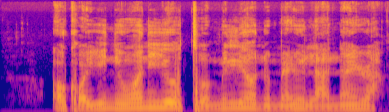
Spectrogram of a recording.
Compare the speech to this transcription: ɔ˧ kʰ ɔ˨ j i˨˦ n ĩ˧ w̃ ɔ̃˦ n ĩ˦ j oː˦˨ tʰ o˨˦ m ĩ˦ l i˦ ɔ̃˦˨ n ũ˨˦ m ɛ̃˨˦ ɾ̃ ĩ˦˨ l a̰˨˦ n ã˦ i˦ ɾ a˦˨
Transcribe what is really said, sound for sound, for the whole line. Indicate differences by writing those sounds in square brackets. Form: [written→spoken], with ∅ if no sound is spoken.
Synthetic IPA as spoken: ɔ˧ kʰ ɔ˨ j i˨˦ n ĩ˧ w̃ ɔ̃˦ n ĩ˦ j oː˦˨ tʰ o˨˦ m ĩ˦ l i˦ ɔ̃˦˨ n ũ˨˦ m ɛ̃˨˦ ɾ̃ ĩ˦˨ l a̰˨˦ n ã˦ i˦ ɾ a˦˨

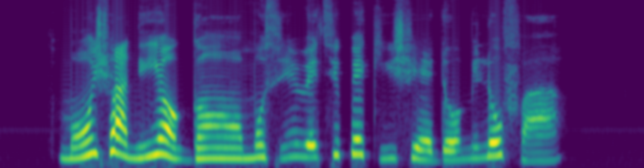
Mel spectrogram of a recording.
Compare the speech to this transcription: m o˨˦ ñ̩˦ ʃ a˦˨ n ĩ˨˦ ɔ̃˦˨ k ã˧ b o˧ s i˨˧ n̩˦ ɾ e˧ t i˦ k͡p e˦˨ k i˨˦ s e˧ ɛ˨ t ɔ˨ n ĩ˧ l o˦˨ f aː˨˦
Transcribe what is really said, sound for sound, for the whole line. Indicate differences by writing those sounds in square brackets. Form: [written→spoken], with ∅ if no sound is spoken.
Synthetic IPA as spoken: m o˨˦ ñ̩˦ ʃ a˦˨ n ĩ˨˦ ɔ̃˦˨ [k→ɡ] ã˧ [b→m] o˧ s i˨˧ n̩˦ ɾ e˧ t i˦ k͡p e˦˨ k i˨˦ [s→ʃ] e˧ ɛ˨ [t→d] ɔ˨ [n→m] ĩ˧ l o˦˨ f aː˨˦

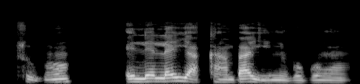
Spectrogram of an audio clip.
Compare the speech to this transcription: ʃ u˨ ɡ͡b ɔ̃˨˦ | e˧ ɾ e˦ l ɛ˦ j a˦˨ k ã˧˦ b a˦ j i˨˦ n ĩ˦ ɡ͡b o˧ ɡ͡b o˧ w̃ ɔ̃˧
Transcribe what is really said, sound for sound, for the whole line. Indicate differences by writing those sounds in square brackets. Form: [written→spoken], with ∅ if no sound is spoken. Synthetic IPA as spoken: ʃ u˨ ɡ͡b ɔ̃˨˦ | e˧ [ɾ→l] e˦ l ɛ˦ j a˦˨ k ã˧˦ b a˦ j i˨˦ n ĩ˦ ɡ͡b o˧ ɡ͡b o˧ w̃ ɔ̃˧

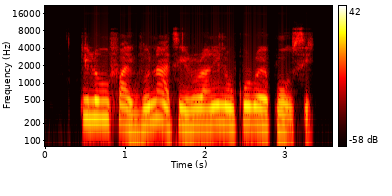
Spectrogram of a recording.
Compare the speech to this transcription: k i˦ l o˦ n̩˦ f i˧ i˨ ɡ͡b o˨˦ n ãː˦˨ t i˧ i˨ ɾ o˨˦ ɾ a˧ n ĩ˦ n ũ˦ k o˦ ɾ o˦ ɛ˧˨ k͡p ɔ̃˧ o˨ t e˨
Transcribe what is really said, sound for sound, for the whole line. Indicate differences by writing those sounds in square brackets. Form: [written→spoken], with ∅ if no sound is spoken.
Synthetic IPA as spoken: k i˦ l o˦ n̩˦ f [i˧→a˧] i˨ ɡ͡b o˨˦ n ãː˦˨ t i˧ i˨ ɾ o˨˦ ɾ a˧ n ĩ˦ n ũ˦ k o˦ ɾ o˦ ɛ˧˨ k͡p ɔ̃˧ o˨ [t→s] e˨

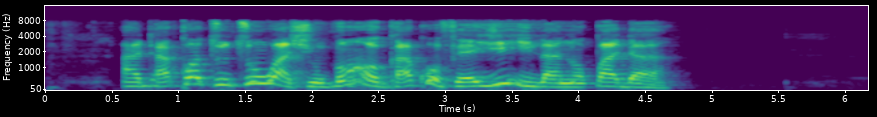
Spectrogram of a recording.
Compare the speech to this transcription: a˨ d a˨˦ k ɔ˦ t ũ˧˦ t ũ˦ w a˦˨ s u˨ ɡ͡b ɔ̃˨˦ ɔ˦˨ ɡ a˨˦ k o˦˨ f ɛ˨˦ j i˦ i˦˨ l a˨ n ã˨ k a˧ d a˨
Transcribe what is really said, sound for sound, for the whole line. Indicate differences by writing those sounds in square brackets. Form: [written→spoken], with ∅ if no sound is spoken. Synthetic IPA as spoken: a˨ d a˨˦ k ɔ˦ t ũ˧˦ t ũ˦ w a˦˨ [s→ʃ] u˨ ɡ͡b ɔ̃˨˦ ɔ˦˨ ɡ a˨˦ k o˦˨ f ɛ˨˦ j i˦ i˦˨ l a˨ n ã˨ [k→k͡p] a˧ d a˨

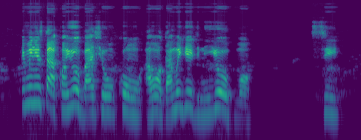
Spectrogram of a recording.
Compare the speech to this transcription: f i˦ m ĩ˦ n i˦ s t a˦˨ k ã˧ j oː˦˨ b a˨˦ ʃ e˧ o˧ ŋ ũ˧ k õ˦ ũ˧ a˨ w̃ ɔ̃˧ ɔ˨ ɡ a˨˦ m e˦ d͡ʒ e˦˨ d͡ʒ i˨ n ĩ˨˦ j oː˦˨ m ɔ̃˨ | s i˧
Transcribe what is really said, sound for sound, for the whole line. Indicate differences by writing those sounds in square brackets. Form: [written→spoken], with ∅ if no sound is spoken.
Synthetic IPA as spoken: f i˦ m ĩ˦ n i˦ s t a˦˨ k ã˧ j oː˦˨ b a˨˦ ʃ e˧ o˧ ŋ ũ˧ k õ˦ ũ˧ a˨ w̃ ɔ̃˧ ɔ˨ ɡ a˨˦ m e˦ d͡ʒ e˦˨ d͡ʒ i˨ n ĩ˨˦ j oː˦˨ m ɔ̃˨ | s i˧

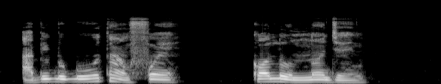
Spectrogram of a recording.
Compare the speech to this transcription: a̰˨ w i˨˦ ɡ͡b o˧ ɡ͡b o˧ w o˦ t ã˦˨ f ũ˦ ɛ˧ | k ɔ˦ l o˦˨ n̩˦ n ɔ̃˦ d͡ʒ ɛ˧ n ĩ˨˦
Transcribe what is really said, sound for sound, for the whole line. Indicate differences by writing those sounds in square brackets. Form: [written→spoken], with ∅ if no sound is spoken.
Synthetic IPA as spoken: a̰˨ [w→b] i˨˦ ɡ͡b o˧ ɡ͡b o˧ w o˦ t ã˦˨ f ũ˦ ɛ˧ | k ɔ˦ l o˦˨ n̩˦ n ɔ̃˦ d͡ʒ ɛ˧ n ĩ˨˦

